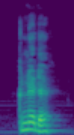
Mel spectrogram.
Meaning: bad, clumsy, worthless, oafish
- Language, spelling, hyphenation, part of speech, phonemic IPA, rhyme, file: Dutch, knudde, knud‧de, adjective, /ˈknʏ.də/, -ʏdə, Nl-knudde.ogg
